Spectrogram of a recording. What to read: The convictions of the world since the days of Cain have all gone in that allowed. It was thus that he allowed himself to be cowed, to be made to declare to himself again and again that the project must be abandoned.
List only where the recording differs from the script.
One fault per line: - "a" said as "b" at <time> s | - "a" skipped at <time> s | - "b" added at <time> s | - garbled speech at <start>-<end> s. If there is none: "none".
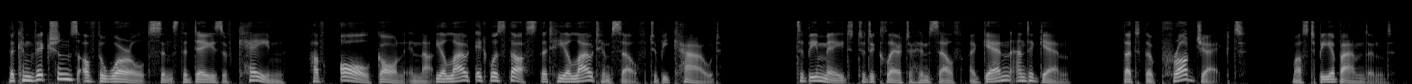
none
